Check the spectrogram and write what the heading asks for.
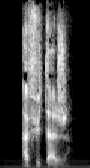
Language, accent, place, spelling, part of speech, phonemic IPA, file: French, France, Lyon, affûtage, noun, /a.fy.taʒ/, LL-Q150 (fra)-affûtage.wav
- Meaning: sharpening, whetting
